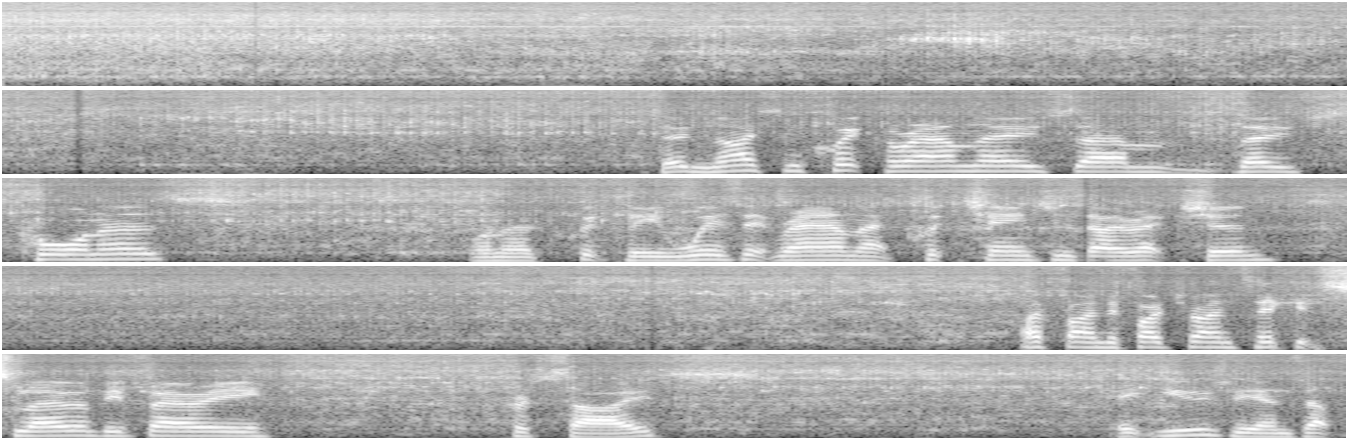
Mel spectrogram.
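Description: A scroll saw buzzes steadily as it cuts through thin wood.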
